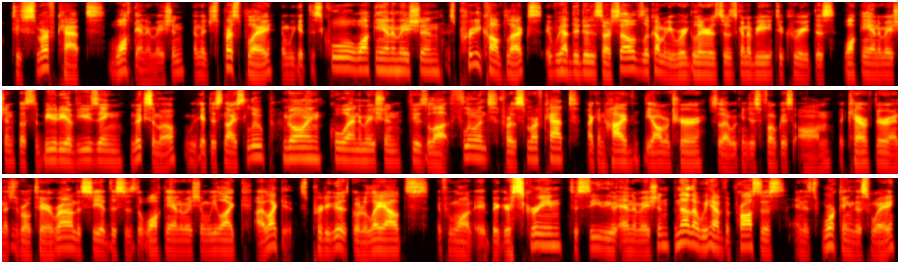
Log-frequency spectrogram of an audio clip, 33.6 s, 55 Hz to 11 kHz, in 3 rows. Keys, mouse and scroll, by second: 2.4 click, 9.0 middle click, 9.8 drag, 10.6-12.1 middle drag, 14.5-15.0 scroll down 1, 15.6-16.9 middle drag, 18.4 click, 18.6-19.1 middle drag, 19.6 middle click, 20.7-21.9 drag, 22.2 middle drag, 22.6-25.0 middle drag, 25.2-26.3 middle drag, 26.6 click, 27.4-29.5 scroll down 1, 29.5-30.5 scroll down 2, 31.7 click, 32.4-33.4 middle drag.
